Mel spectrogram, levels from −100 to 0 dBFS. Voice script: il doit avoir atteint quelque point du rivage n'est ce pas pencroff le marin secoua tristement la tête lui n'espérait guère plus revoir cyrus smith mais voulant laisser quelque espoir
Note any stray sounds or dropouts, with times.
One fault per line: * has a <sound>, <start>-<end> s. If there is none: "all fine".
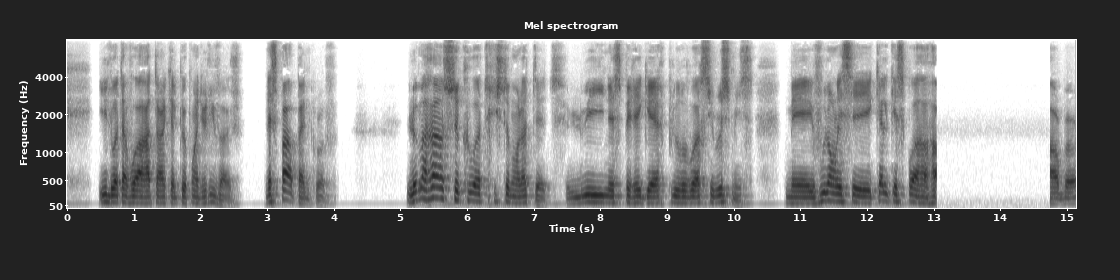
all fine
